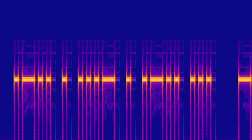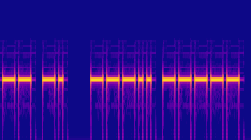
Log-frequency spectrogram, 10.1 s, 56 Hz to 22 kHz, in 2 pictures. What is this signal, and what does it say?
Morse code, heard as a keyed tone, about 15 wpm, 750 Hz. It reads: LEVELS ON 80
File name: cwa / W1AW-Level2 / 15WPM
